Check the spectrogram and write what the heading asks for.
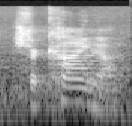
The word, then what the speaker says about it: Shekinah: don't picture white puffy clouds it's the and it's spelled wrong in your outline it's not it it's shekinah s-h-e-k-i-n-a the shekinah glory cloud always in the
